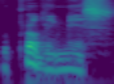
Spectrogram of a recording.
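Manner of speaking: quiet, barely voiced muttering. Speaking as Soren in a role-playing scene, muttering under breath. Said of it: "Soren will mutter under his breath".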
